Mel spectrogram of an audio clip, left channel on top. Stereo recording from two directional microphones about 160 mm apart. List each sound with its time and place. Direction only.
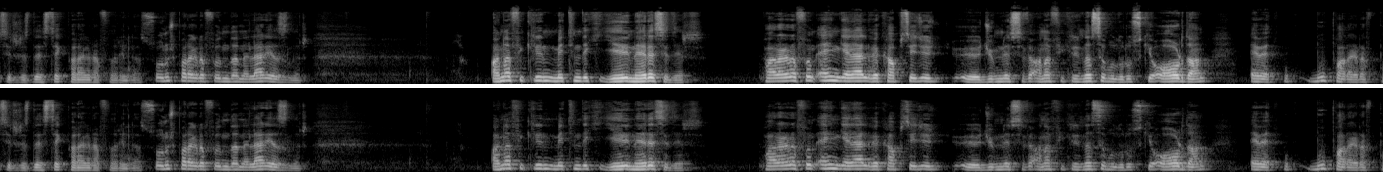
0.0 s speech: 5° right (ahead or behind); by 3.6 s 10° left (ahead or behind)
4.9 s a man's voice: 35° left (ahead or behind)
12.5 s speech: 15° left (ahead or behind)
13.1 s speech: centre (ahead or behind)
